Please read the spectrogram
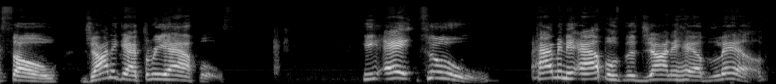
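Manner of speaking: high, slow, over-emphatic math question; mock-stern loud tutoring; loud teacher voice. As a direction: spell out each number like scolding. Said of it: "I wasn't sounding like".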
